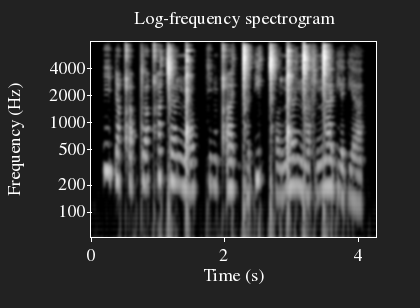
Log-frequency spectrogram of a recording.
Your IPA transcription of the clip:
i˦ ʔ i˨ qʼ ʊ˨˦ ʔ t u˨˦ qʰ ʊ˦ ǀ œ˦ ŋ͡ǃ ɔ˨˦ kː i˨ ŋ qʼ ɛ˨ ɡ͡ǀ a˨ pʲ ɛ˦ ǀʰ ɔ˨ ŋ͡ǃ œ˦ ŋ͡ǀ a˨ f ŋ͡ǀ a˦ pʲ œ˨ pʲ a˨

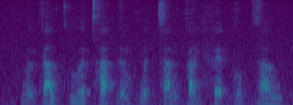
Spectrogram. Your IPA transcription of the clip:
h w ə̰ː˧˨ k a˧ w t̪ʰ u˧ ə̯ t̪ʰ a˦˥ k̚ ɗ ə˨˦ m h w ə˦˥ t̚ s a˧ n k a˧ j f ɛ˦˥ p̚ ɣ o˨˩ k̚ z a˧ w

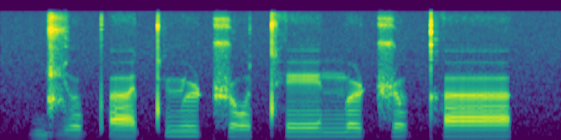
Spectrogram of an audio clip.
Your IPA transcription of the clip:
d͡ʑ ɵ˨ pʼ ɐ˨˦ tʼ ʉː˦ ʈ͡ʂ o˨ tʰ eː˦ n̪ ɵ˦ ʈ͡ʂ ɵ˦ kʰ ɐː˦

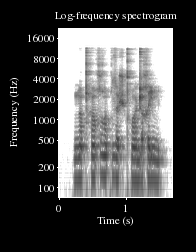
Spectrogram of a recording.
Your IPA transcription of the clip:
n̪ õ qʰ õ χ ʁ õ q z o ʃ kʰ ɔ̃ ɖ ɤ χ i m

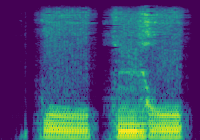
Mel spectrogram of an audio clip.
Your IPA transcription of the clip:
p u | nʲ u

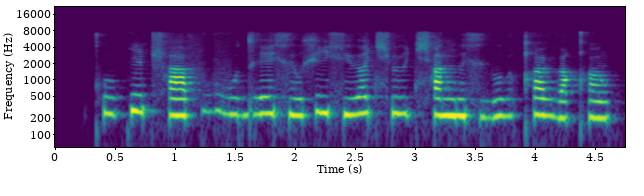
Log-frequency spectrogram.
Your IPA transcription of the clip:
kʰ u˨ k ĩ˧ ʈ͡ʂʰ a˨ f ṳ˦ v u˨ dʱ e˧ xʲ u˨ ʃ i˦ xʲ ʉ˨˦ ɐ̯ t͡ɕʰ ʉ˧ t͡ɕʰ a˧ ŋ ɨ˨ xʲ ṳ˨ l ṳ˧ qʰ ʉ˧ ɦ ɵ˨ qʰ ũ˨

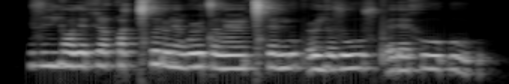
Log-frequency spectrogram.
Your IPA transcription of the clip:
z iː j ɔ l ɛ x iː q u ǀʰ ə ɾ ə˞ ɾ ɛ̃ w ə˞ t ʌ l æ̃ː ǀʰ ɛ ŋ ʊ pʼ ə˞ j ə z uː s pʼ ɛ ɾ ɛ x uː ʔ uː ʔ

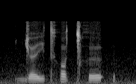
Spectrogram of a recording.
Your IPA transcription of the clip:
ɟ œ i̯ tʰ ɔ ǀʰ ɵ ʔ

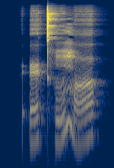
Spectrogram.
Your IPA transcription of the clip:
ʔ ə˞˩˧ kʰ ũ˩˥ m ɔ˩˧

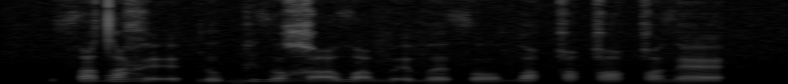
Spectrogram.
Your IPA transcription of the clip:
θ ʊ dˤ ɜ ɣ ɛ̰ | ɾ ʊ b i ð ʊ ʁ ɛ̰ ðˤ ɛ̰ v ɛ̰ v ɜ θ ɔ v ɔ q ɒ q ɒ q ɔ ð æ

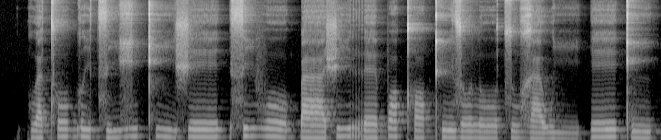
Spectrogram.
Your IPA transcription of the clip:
kʷ a˨ tʰ o˦ ɡʷ i˦˨ t͡s i˨˦ ɣ i˦ kʰ iː˦˨ ʃ eː˦ | s i˦ β oː˦˨ k͡p aː˨ ʃ i˦ r ɛ˨ p ɔ˦ kʰ ɔ˨ kʰ ĩ˦ z o˦ l oː˨ t͡s u˨ ɣ a˨ w iː˨ | eː˦ kʼ ĩ˨

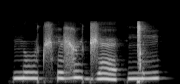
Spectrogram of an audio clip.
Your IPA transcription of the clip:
n uː t͡ʃʰ i ʐ y d͡ʒ ɛ | ŋ͡ǀ i

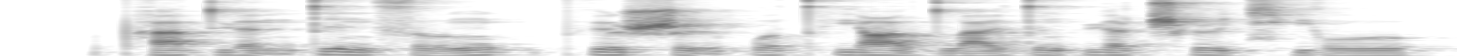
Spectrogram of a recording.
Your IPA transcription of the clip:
pʰ ä˧˥ t̪ ɥ ɛ̰˨˩ n t̪ i˥˩ n s ɤ˧˥ ŋ | pʰ y˧˥ ʂ ɻ̩˨˩ p ɤ˥˧ t̪ʰ j ɑ˥˩ ʊ̯ t̪ w a˧˥ ɪ̯ t̪ i˧ n p ɥ ɛ˥˩ ʈ͡ʂʰ ɻ̩˥ t͡ɕʰ j o˥ ʊ̯

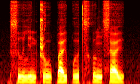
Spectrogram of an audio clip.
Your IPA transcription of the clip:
s ɹ̩˦ l i˥˨ n ʈ͡ʂ o˦ ʊ̯ p a˥˨ ɪ̯ p ɤ˨˦ t͡sʰ ɤ˥˨ ŋ s a˥˨ ɪ̯

